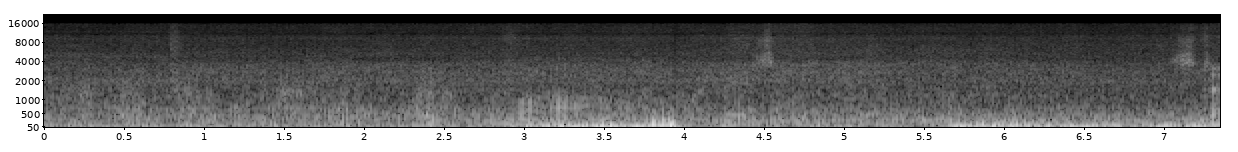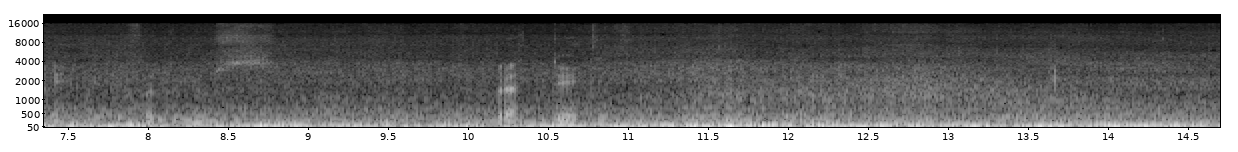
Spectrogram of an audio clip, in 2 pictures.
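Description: Wind gusts across the open deck of a moving ferry.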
